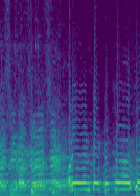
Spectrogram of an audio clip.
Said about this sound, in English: But if you were inside the billion-dollar stadium, empty of fans because of the coronavirus pandemic, apparently you could hear protesters with bullhorns outside screaming, "Stop the Olympics."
